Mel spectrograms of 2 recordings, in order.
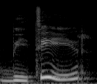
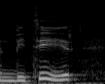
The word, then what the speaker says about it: بيطير: YouTube الهوى بيطير زلمة So I said بيطير بيطير with that pronunciation بيطير يعني it flies or he flies بيطير بيطير it's three syllables there's a فتحة on the top بيطير yes it blows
